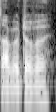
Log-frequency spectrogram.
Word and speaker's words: Aberdyfi: No, Michael, it's pronounced Aberdyfi.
